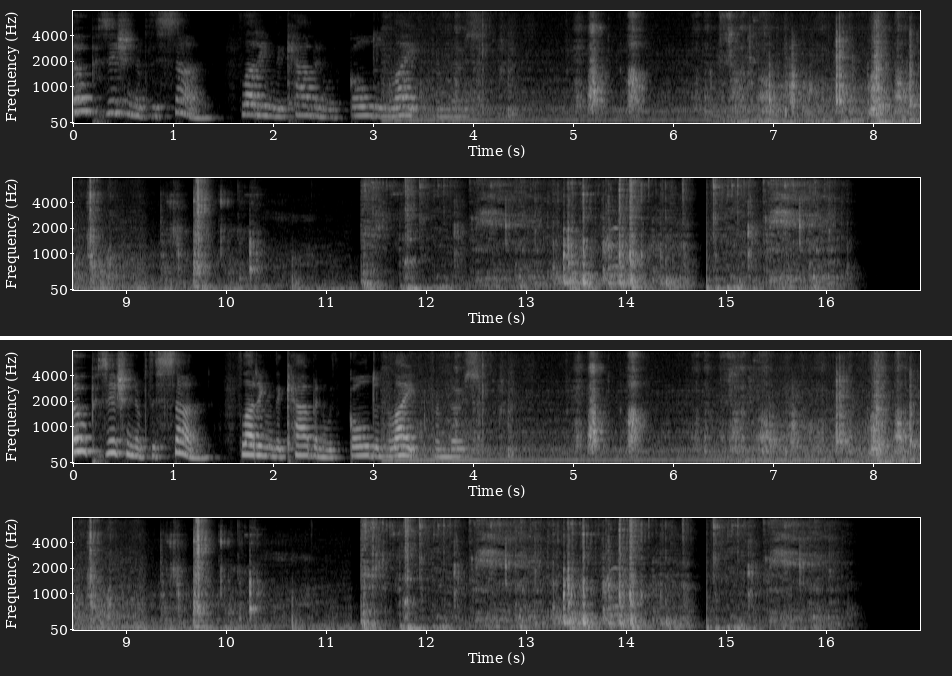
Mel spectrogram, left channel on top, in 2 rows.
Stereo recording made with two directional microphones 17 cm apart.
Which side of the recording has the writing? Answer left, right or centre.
right.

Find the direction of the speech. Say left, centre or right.
right.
